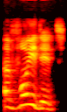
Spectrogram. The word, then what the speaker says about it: avoided: Next avoided، avoided it's id avoided.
